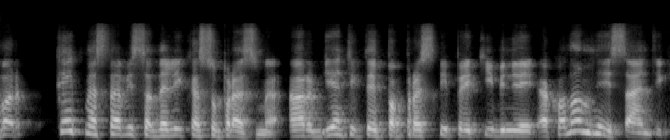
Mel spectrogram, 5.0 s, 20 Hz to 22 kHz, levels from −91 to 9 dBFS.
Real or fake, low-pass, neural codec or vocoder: fake; 10.8 kHz; codec, 24 kHz, 1.2 kbps, DualCodec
